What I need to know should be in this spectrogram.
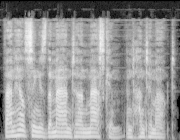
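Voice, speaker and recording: A man's voice: on the low side, brisk, a little mellow, close to an everyday voice. An actor playing a young Victorian solicitor, shaken but resolute, narrating his diary in an audio drama with earnest determination.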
